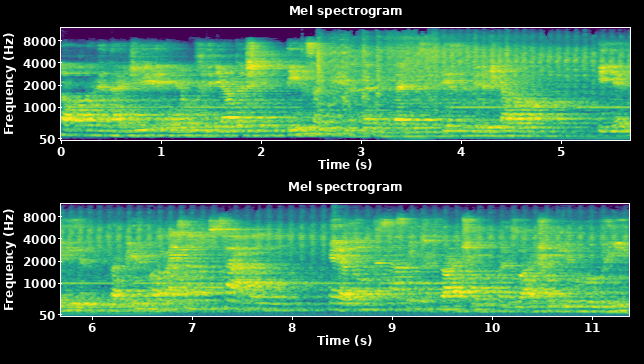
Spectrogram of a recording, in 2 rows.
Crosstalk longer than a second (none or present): present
